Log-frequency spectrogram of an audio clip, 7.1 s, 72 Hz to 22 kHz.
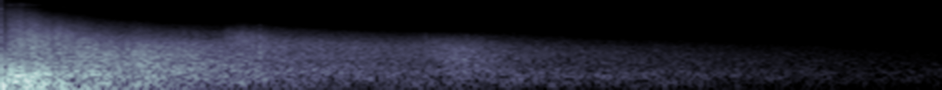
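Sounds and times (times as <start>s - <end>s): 
distant 50 BMG rifle fire exterior: 0.0s - 4.7s.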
